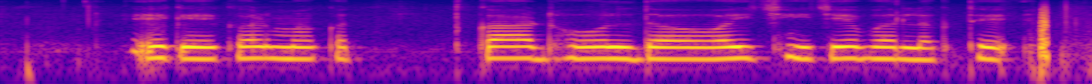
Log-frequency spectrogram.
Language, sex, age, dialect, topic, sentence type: Chhattisgarhi, female, 41-45, Northern/Bhandar, agriculture, question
